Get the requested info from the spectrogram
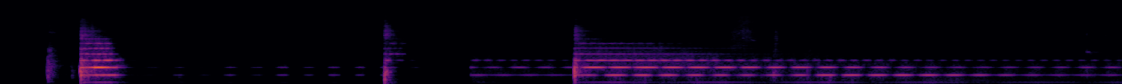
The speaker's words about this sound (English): When I ring the bell, open your eyes.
